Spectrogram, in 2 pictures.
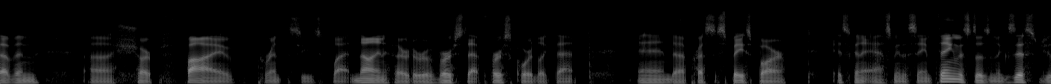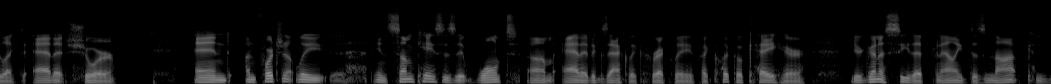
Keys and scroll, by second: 1.3-1.6 typing, 2.6-3.7 typing, 6.9 space.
